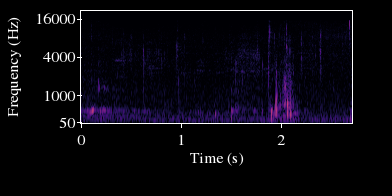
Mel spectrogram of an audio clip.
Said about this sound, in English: sorry, I had to take a sip of water.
